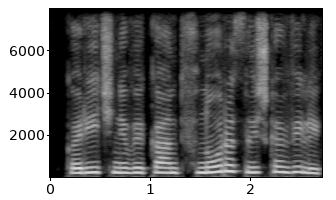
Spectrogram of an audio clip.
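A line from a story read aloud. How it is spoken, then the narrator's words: Plain. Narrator (Russian): сказала Айвас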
